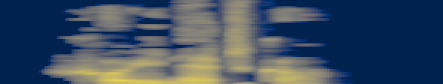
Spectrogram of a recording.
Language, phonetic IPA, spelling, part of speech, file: Polish, [ˌxɔʲĩˈnɛt͡ʃka], choineczka, noun, Pl-choineczka.ogg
